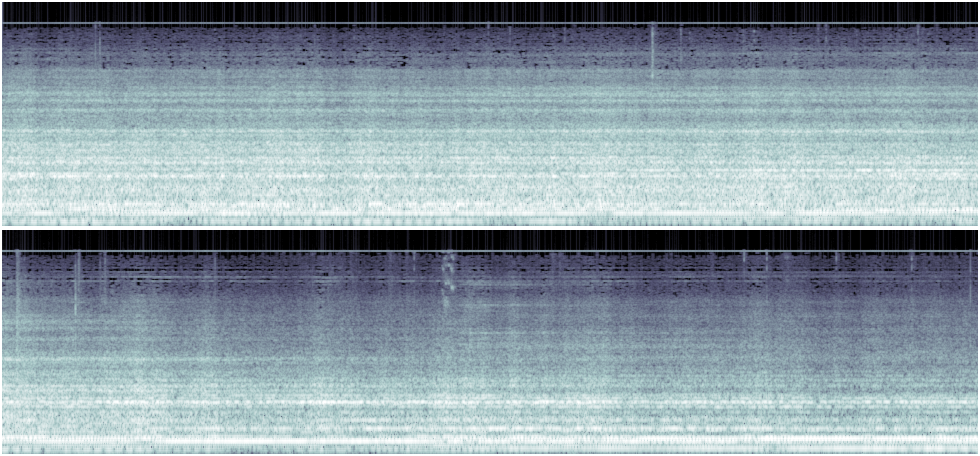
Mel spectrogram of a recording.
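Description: Live ambient drone music: electric guitar sent through effects pedals and laptop processing, making a loud, steady wash of layered sustained tones with no beat.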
